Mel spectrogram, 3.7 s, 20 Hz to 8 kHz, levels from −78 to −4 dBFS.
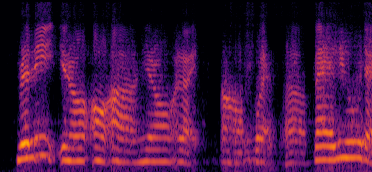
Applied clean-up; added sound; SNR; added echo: neural separator model SepFormer DNS4.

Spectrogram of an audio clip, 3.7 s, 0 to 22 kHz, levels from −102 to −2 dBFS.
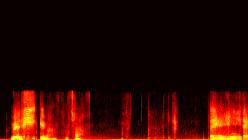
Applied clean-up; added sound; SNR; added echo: neural diffusion model UNIVERSE++.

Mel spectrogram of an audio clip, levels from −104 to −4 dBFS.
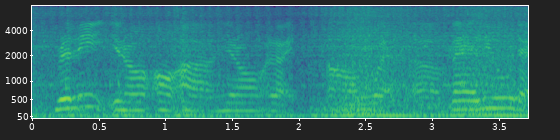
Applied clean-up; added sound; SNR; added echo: none; Motorcycle; 2 dB; none.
